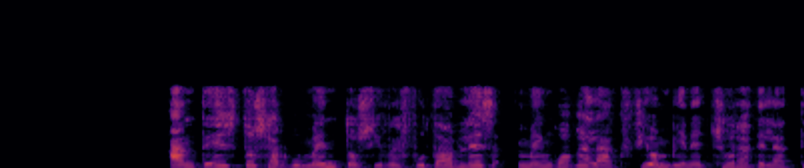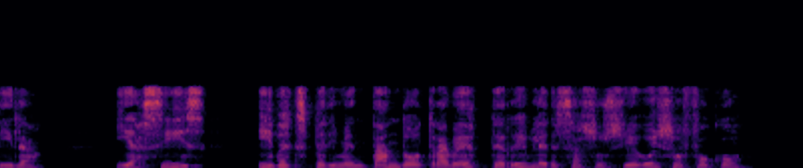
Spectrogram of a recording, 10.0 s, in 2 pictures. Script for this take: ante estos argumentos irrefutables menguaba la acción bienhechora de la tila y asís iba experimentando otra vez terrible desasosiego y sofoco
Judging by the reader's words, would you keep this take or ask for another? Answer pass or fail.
pass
